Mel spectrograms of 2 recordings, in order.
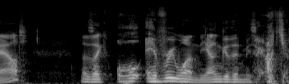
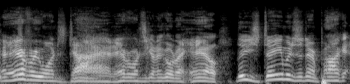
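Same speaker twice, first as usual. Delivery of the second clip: put-on very loud, crazed old-man ranting voice; 4 semitones higher, 9 dB louder than usual. Retelling a radio interview, imitating a crazy old man ranting. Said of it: "crazy old guy who's on a radio show".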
